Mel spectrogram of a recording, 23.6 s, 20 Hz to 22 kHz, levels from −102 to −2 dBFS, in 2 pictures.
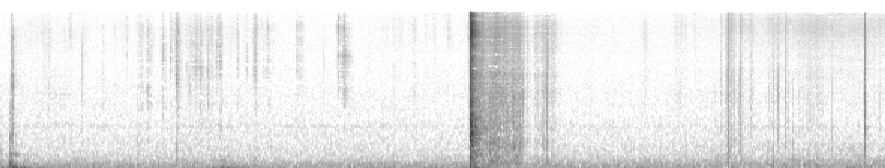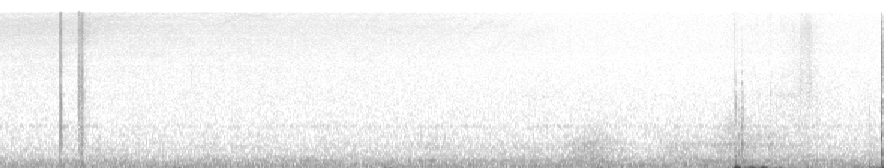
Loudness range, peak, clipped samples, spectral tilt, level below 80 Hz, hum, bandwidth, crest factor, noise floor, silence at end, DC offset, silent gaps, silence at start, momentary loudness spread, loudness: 27 LU; -4 dBFS; under 0.1%; 0 dB/octave; -58 dBFS; none; 16.5 kHz; 38 dB; -66 dBFS; 0 s; under 0.1%; none; 0.1 s; 35 LU; -24 LUFS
